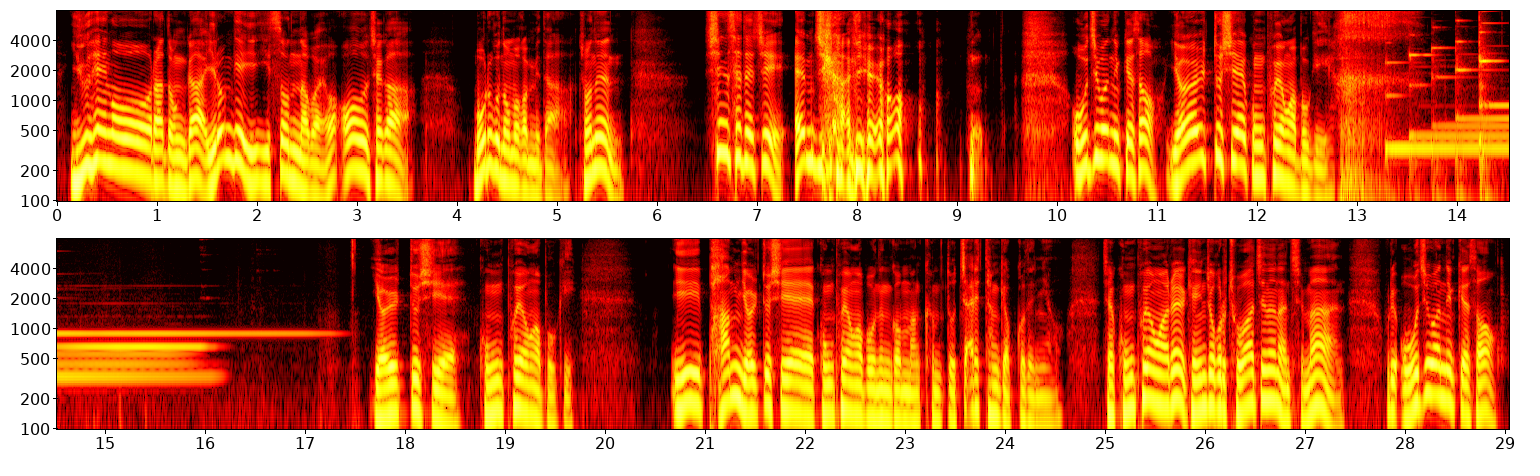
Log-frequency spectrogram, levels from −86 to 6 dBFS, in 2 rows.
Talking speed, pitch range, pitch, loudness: 225 characters per minute, 120-195 Hz, 150 Hz, -15 LUFS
